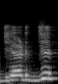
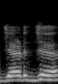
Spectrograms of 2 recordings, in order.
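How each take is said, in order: The two takes are said the same way.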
